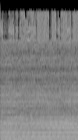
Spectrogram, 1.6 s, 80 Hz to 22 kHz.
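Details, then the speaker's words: Old White Rodgers 8A05A-101 furnace transformer/fan relay buzzing with the air conditioning on: steady electrical buzz with high even hum, no engine; the unit was replaced and the noise stopped when power was cut. "really that's the one that's buzzing so i could have just replaced the relay but muzzle replaced the whole unit both of them are old"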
